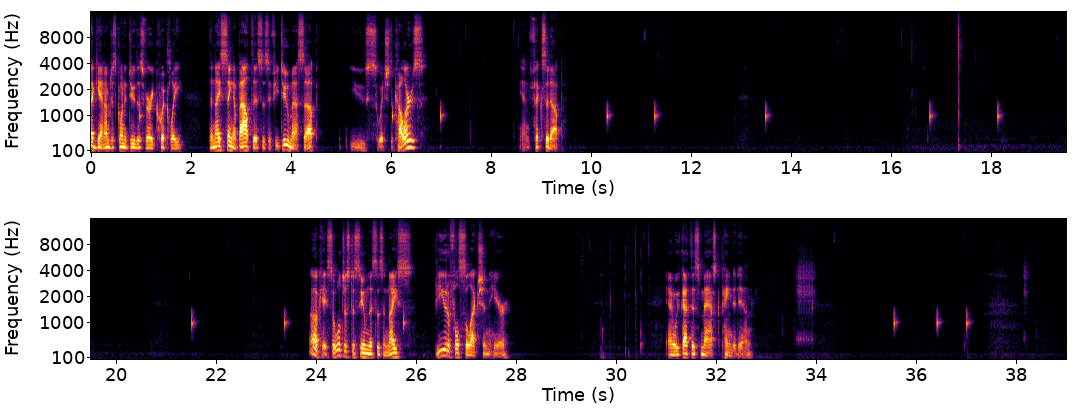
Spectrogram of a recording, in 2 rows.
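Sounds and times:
computer mouse clicks: 29.3 - 30.7.

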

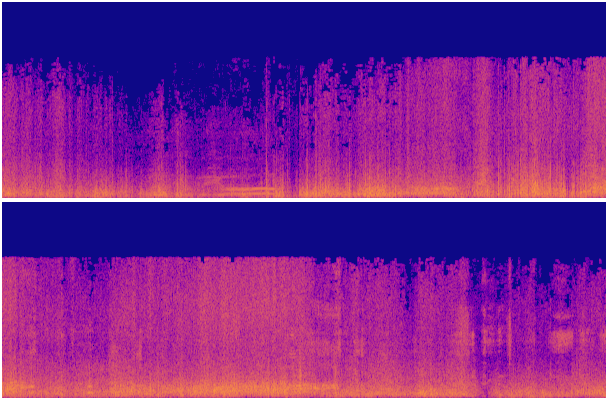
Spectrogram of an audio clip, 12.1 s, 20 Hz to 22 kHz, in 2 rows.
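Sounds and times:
gusting wind buffeting microphone: 0.0 - 12.0.

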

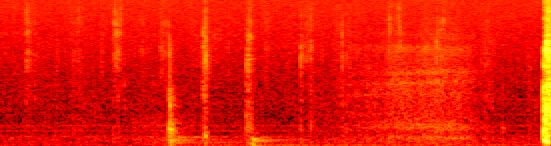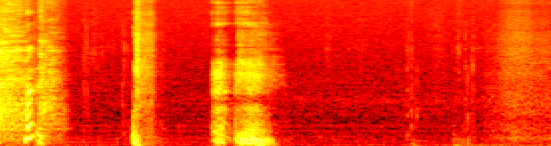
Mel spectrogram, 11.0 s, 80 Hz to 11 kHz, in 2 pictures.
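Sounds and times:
man coughing: 5.4 - 6.2, 6.8 - 8.4.

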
